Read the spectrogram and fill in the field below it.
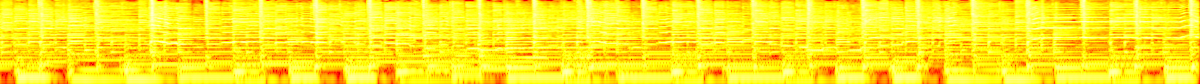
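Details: Lively bluegrass-style fiddle tune with guitar accompaniment plays throughout, steady and rhythmic, with no animal sounds present.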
